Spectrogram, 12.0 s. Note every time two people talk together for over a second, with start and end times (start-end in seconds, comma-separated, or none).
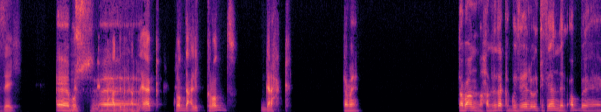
1.4-3.0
